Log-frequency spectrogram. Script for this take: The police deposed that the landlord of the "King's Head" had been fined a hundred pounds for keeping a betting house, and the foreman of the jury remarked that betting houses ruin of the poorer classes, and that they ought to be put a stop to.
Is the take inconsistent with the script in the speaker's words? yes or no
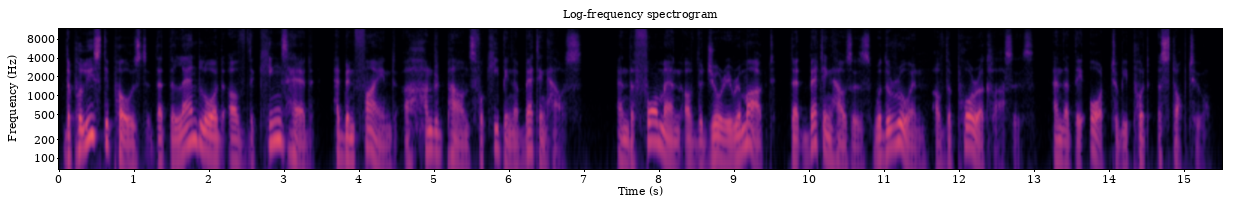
yes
